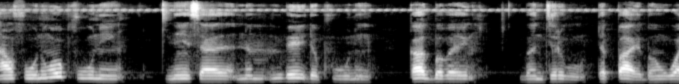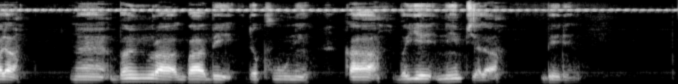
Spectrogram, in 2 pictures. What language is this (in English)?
Dagbani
